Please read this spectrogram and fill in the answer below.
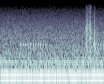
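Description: A steady low hum, with a brief soft rustle near the end.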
